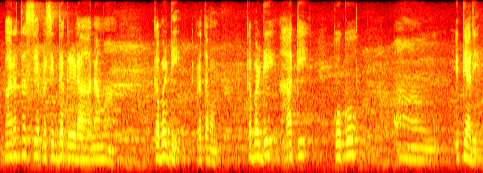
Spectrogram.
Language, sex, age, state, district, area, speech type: Sanskrit, female, 60+, Karnataka, Uttara Kannada, rural, spontaneous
